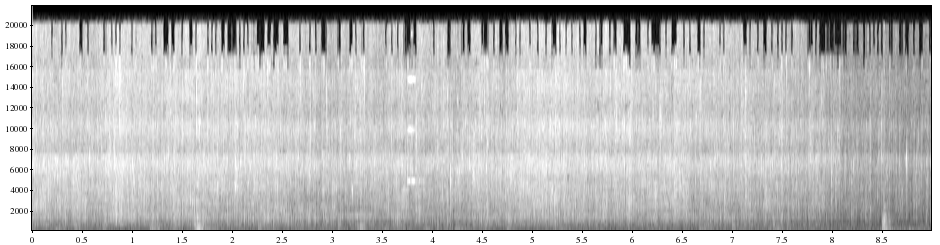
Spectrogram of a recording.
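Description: Stuffed capsicum cooks on a slow flame with a gentle, continuous low sizzle, occasional soft knocks of a spoon mixing, fading slightly toward the end without any talking.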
